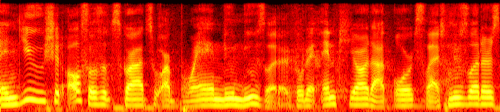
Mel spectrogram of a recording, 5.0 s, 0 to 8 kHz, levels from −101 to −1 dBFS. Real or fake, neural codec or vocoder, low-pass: fake; autoencoder, 48 kHz, 32 numbers a frame, DAC-VAE, trained on Japanese speech; 7.2 kHz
